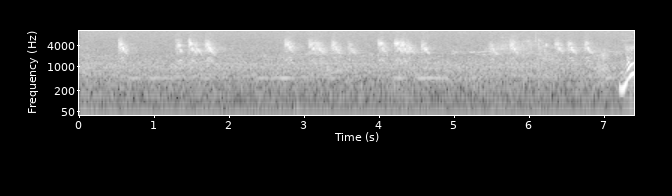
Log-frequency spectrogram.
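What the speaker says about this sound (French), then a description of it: "Les petits oiseaux." Small birds call outdoors in faint, scattered bursts of high chirps and twitters, coming and going over a quiet background hiss, with a louder sound right at the end.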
